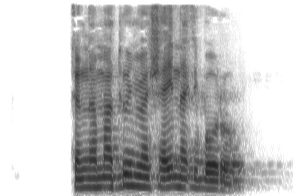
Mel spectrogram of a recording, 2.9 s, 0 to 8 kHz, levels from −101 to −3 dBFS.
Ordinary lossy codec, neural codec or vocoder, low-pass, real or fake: MP3, 48 kbps; codec, 16 kHz, 4 kbps, X-Codec, HuBERT features, trained on balanced general audio; 7.2 kHz; fake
